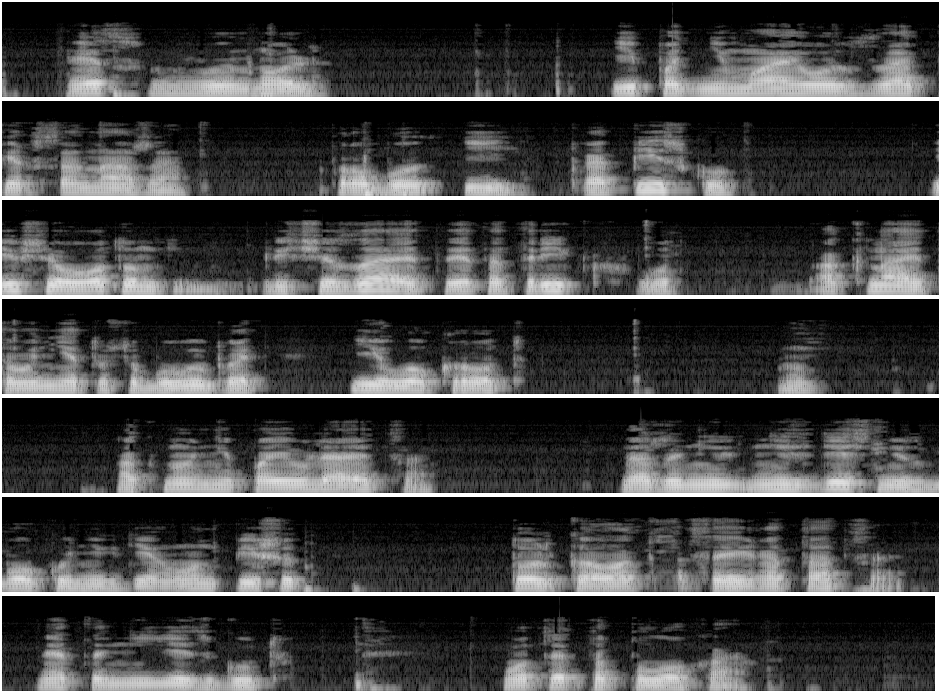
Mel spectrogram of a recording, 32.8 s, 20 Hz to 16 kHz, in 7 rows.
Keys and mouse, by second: 0.3 s, 1.3 KP_0, 2.4 click, 4.0-5.8 drag, 6.5 i, 8.4-12.6 drag, 14.1-17.2 drag, 19.1 i, 24.9 i.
